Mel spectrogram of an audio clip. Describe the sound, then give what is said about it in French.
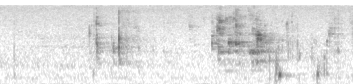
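A quiet sip of water: a few soft wet slurps and small liquid clicks spread over about two seconds, with no one talking. “Prendre une petite gorgée d'eau, ben, ça fait quand même un petit bout que je parle.”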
